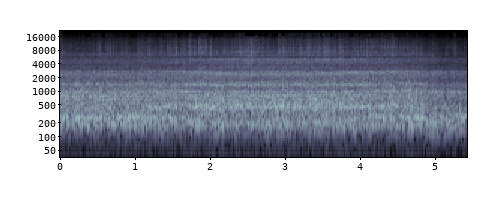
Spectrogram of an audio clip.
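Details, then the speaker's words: Kitchen food waste disposer running with a loud, steady rattling rumble; cause was the upper shaft bearing (6002-2Z), apparently damaged by moisture past the shaft seal, fixed by replacing bearing and seal. "прям натуральный звук думаю что либо посадочные муфты валов либо если подшипники там есть они разбились и пришли в негодность"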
